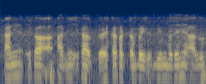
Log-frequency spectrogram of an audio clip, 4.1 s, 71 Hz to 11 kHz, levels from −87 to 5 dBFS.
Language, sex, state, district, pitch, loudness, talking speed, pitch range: Marathi, male, Maharashtra, Nagpur, 110 Hz, -22 LUFS, 100 wpm, 110-115 Hz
